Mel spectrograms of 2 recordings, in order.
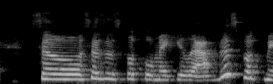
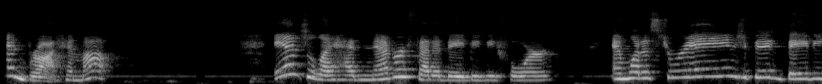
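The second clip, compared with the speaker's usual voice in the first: lively read-aloud storytelling voice; story narration; 4 dB louder than usual. A narrator's reading. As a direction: read it like a storybook to young kids.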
